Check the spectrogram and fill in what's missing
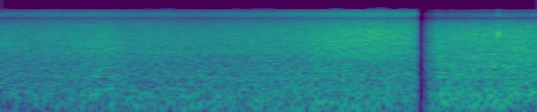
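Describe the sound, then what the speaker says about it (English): Ocean waves surge steadily into a hole in a sea cave at Oualidia, a loud continuous wash of churning water and spray with a brief dropout near the end. "That was a big splash. Apparently it came in one of the other holes."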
